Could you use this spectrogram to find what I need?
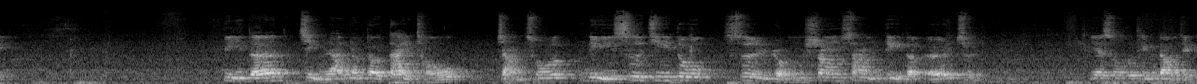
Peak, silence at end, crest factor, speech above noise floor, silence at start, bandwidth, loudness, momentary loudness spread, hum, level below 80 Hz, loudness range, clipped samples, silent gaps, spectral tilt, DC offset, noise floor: -2 dBFS; 0 s; 20 dB; 21 dB; 0 s; 13 kHz; -21 LUFS; 23 LU; none; -44 dBFS; 4 LU; under 0.1%; none; -5 dB/octave; under 0.1%; -41 dBFS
